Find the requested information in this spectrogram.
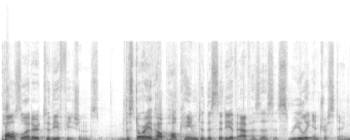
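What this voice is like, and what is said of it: American accent, fast speech. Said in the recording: “it's American. They do talk very quickly”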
